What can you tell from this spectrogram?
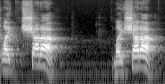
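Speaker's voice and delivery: fed-up and loud; angry retort. Real, not acted. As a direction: shut them down forcefully.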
